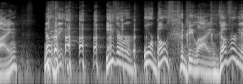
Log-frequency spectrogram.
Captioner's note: laugh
